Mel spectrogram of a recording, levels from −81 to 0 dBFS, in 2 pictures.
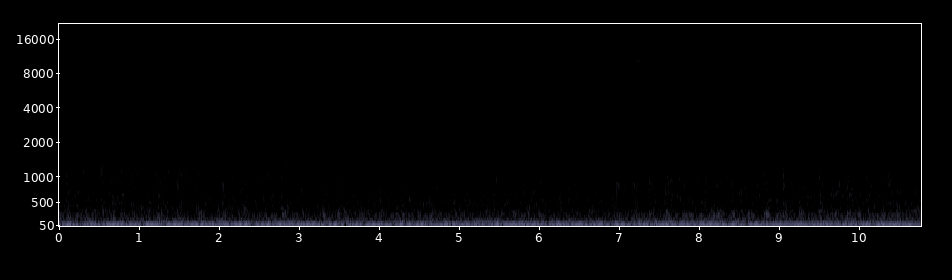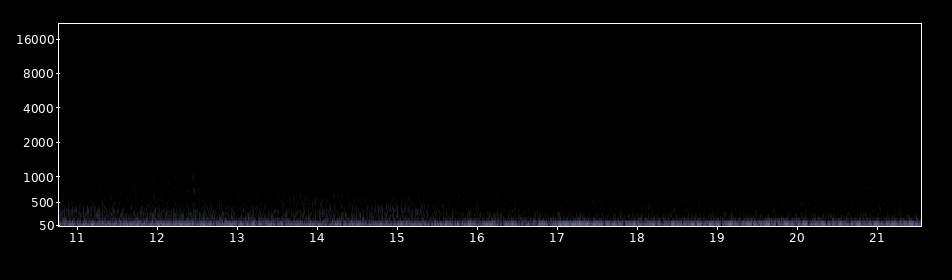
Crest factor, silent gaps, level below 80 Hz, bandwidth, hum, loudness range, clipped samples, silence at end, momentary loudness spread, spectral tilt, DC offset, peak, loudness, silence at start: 12 dB; none; -56 dBFS; 11 kHz; none; 3 LU; under 0.1%; 0 s; 4 LU; -7.5 dB/octave; under 0.1%; -42 dBFS; -59 LUFS; 0 s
